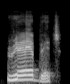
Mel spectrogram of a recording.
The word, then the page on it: rarebit: Indian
